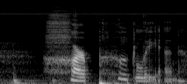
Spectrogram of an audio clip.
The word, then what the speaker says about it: Harpootlian: His name is Dick Harpootlian. Harpootlian? Harpootlian.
